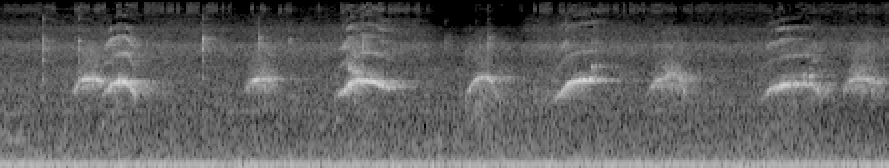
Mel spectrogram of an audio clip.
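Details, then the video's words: A wild lorikeet gives short, shrill chirps and squeaky whistles, one burst roughly every one to one and a half seconds, over a steady low hum. "Best talking Parrot lorikeet / Wild Lorikeet talks"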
